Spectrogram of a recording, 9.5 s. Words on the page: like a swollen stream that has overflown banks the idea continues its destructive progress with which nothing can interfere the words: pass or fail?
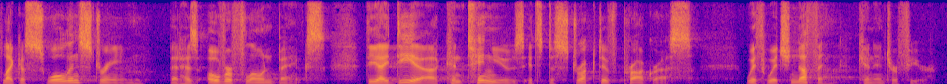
pass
